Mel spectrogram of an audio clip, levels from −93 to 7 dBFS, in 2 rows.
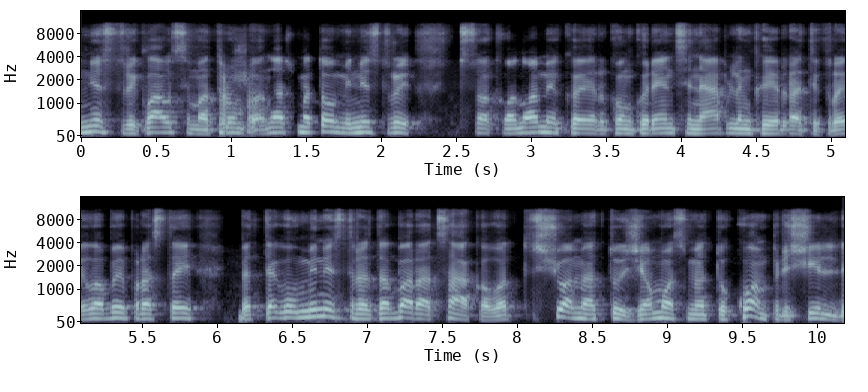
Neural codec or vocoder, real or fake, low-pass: codec, 24 kHz, 3.1 kbps, DualCodec; fake; 10.8 kHz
